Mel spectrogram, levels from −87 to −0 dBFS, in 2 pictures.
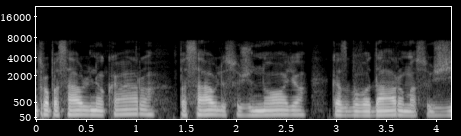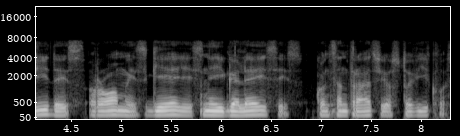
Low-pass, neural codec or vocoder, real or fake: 7.2 kHz; none; real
